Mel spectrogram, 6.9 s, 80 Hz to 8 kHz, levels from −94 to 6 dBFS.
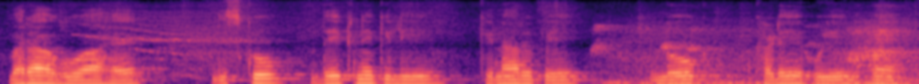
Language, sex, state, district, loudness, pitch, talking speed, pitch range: Hindi, male, Rajasthan, Jaipur, -19 LUFS, 125 Hz, 115 wpm, 120-125 Hz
